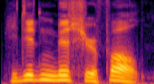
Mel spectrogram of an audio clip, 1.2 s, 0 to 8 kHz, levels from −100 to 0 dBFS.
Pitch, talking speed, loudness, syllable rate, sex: 135 Hz, 260 wpm, -16 LUFS, 4.9 syllables/s, male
